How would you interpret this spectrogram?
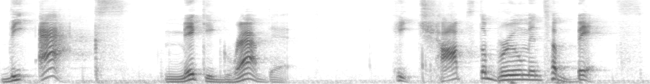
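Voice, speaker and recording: A man narrating a children's storybook aloud in a dramatic, deliberate storytelling manner. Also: mid-range voice, huge pitch swings, pushed and bright, husky.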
